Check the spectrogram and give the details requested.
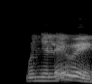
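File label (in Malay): "menyeleweng", Malay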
